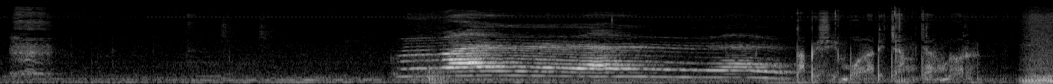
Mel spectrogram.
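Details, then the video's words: Cats fighting, an orange cat involved: a loud drawn-out yowl with rich harmonics that rises then slowly sags over about four seconds, framed by women speaking Indonesian, with clattering knocks afterward. "CAT FIGHT VOICE LOUDLY"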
